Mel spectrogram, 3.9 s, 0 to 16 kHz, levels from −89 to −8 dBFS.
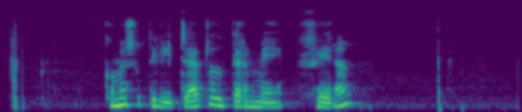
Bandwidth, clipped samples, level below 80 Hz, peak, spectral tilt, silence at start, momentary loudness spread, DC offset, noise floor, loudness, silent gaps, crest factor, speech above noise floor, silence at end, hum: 8.6 kHz; under 0.1%; -74 dBFS; -14 dBFS; -6 dB/octave; 0.1 s; 14 LU; under 0.1%; -69 dBFS; -30 LUFS; none; 18 dB; 40 dB; 0.6 s; none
